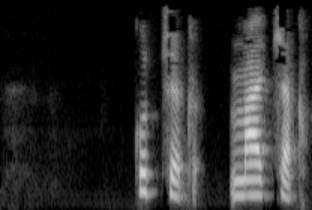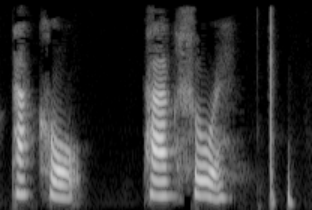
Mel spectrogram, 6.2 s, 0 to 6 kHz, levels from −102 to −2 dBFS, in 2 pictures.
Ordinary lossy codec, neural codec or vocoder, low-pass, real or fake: MP3, 24 kbps; autoencoder, 48 kHz, 32 numbers a frame, DAC-VAE, trained on Japanese speech; 5.4 kHz; fake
